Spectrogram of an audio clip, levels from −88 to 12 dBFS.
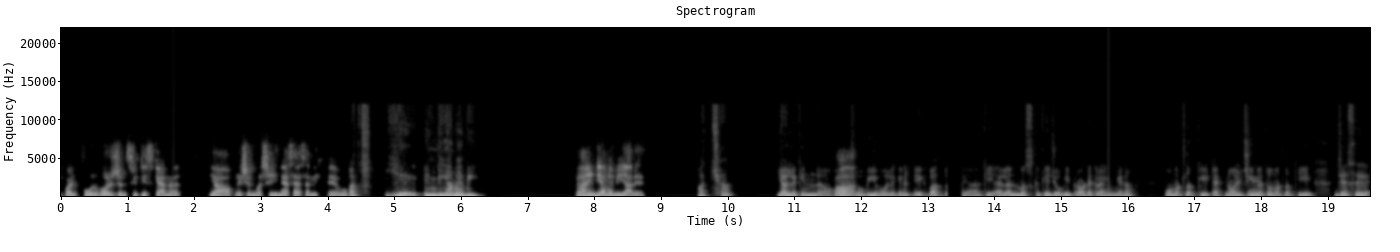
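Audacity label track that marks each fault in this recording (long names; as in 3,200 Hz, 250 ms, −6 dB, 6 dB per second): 1.680000	1.690000	drop-out 7.8 ms
13.290000	13.520000	drop-out 226 ms
15.710000	15.710000	click −21 dBFS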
